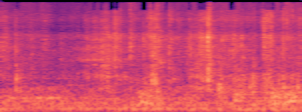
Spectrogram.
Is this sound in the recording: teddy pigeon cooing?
yes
